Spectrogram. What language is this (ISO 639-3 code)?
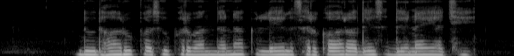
mai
